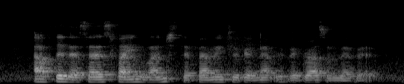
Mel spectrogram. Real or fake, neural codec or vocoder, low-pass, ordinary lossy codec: real; none; none; none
